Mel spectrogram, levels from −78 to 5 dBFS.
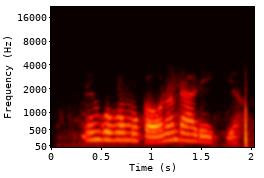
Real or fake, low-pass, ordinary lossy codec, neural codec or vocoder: real; 7.2 kHz; Opus, 64 kbps; none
